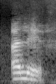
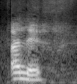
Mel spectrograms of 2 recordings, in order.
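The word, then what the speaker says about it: ألف: the actual letter okay so as you can see over here in English it says a live so that's easier for you to read as well and recognize each letter so this letter is a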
